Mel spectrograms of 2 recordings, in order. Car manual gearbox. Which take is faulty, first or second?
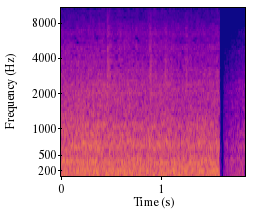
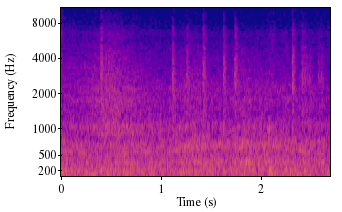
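first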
